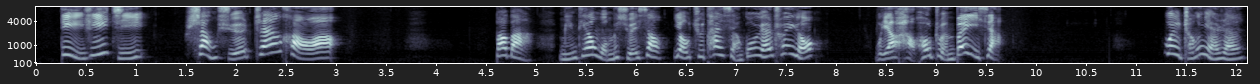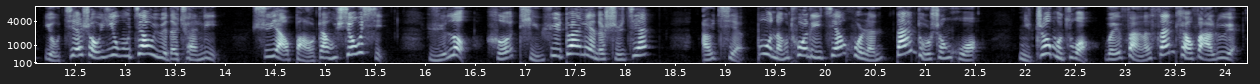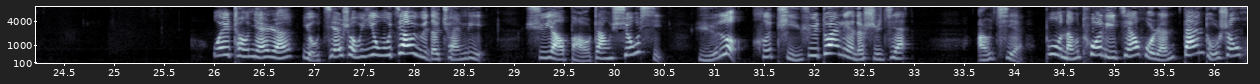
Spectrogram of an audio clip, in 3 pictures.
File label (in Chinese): 多角色配音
